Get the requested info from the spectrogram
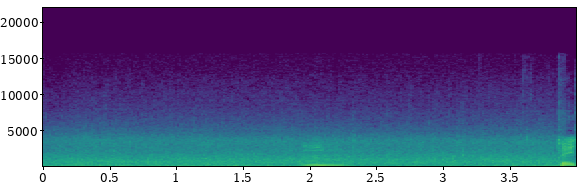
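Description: Steady rushing of a flowing river. A short hummed "mm" falls in pitch about halfway through.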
